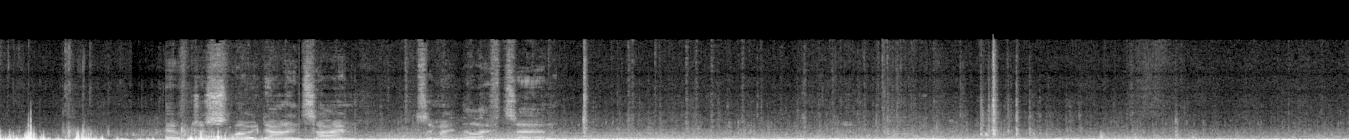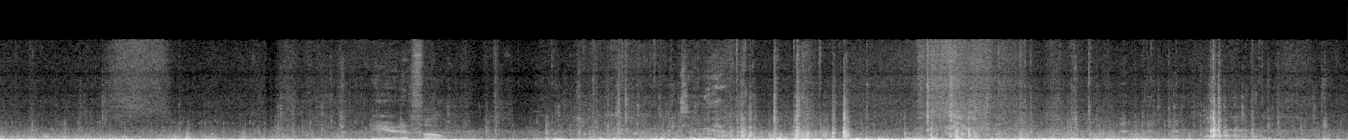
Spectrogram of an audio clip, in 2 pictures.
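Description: A car engine rumbles low as the car drives along a gravel track.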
